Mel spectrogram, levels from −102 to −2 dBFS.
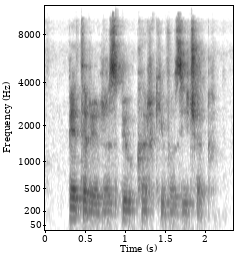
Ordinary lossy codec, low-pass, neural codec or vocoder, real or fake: Opus, 24 kbps; 9.9 kHz; none; real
